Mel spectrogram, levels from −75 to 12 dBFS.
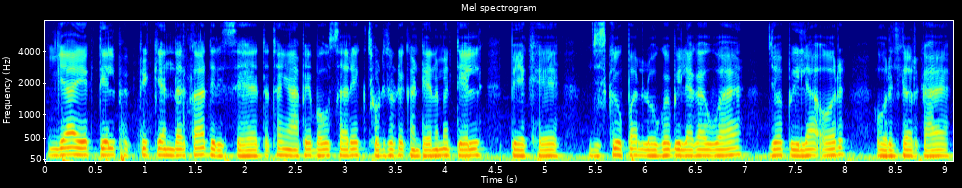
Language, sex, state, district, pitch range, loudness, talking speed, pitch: Hindi, male, Jharkhand, Garhwa, 120-135 Hz, -14 LUFS, 230 wpm, 130 Hz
